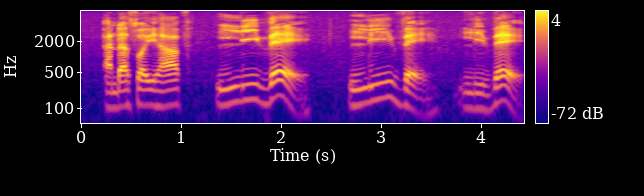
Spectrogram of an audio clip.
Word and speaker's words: l'hiver: And that's why you have l'hiver. L'hiver. L'hiver. The H is silent.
